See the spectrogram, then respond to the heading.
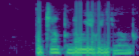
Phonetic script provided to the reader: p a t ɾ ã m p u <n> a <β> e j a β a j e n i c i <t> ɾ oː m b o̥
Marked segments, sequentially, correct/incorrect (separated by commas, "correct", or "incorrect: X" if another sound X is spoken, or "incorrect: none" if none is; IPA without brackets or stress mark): correct, incorrect: w, incorrect: none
